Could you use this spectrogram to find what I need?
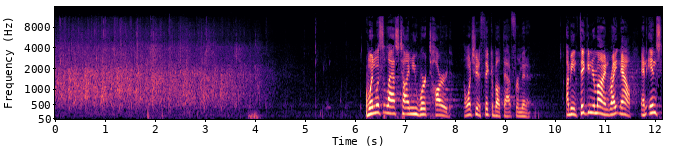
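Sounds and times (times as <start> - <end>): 
audience applause: 0.0 - 4.5
speech: 1.8 - 2.2, 6.3 - 9.6, 10.2 - 12.1.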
